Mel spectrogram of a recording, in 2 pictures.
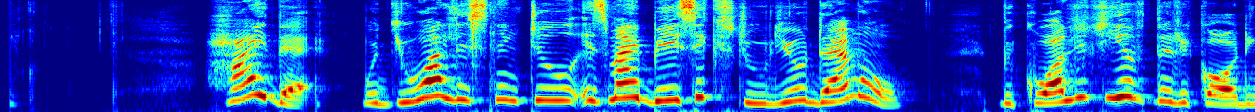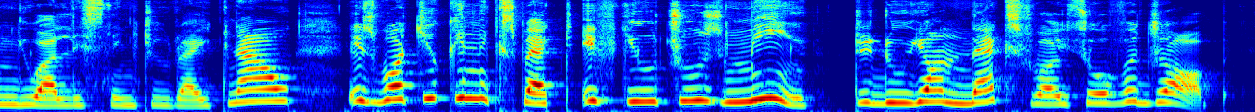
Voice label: ENG Indian Boy 10yrs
